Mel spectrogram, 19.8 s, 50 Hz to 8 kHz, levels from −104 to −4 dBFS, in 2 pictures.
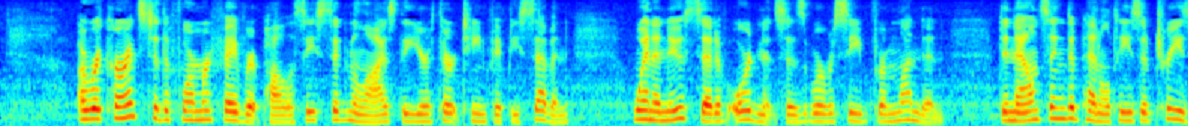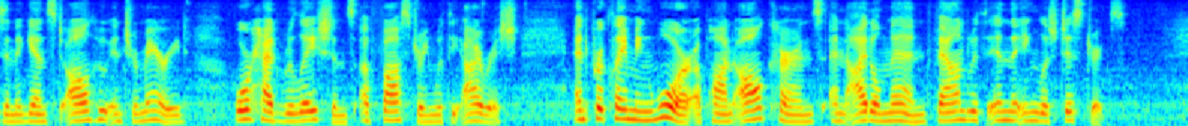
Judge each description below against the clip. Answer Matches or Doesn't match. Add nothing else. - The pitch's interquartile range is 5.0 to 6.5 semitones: Doesn't match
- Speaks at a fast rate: Doesn't match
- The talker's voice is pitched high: Matches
